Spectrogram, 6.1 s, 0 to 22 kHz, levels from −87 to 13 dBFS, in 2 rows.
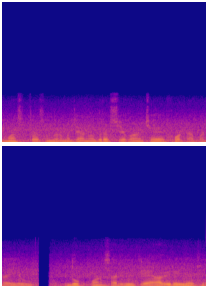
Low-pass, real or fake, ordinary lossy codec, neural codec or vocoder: none; real; none; none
